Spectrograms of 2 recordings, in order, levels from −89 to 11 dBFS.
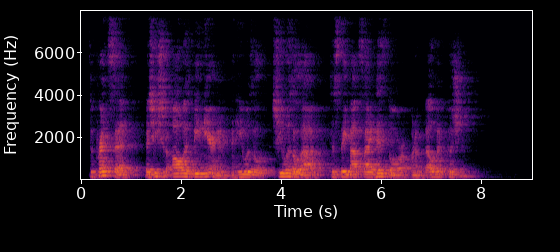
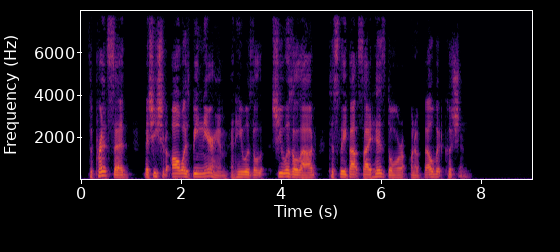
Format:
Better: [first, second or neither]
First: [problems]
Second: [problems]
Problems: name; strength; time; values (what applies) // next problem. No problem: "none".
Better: second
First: room echo; dies away in 0.9 s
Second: none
